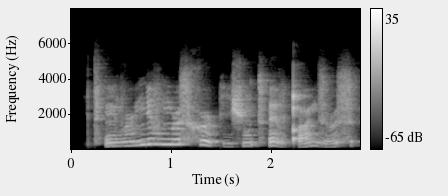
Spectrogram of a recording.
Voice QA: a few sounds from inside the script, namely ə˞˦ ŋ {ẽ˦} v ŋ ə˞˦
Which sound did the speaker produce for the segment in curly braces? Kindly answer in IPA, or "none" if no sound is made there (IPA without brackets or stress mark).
e˦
